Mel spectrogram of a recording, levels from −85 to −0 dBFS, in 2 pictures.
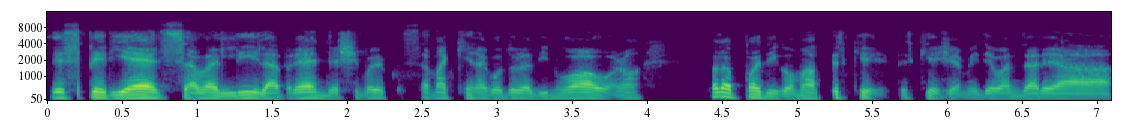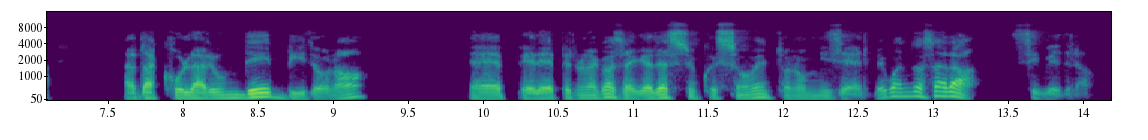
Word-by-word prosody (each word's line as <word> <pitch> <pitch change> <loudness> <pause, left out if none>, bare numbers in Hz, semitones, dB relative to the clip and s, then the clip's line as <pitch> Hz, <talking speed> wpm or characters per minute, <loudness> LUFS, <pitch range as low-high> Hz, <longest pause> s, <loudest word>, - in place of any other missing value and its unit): l'esperienza, 115 -2 +5
vai 110 0 +3
lì, 115 +2 +2
la 105 -1 +3
prendi, 110 0 +1
esci 100 0 -5
fuori 110 +1 -3
con - - -35
questa - - -10
macchina 105 -2 -5
che 105 - -7
odora 105 0 -3
di 105 +1 -8
nuovo, 105 -2 +1
no. 110 +2 -7 0.4
Però 165 -1 +5
poi 130 -2 +2
dico: 100 -2 -3
"Ma 105 0 -1
perché 105 -8 -5
perché - - -8
cioè 95 -2 -8
mi 95 +1 -11
devo 100 +1 -3
andare 100 0 -2
a 95 -1 -1 0.5
ad - - -5
accollare 115 -1 +2
un 120 +1 -2
debito, 120 -9 +3
no, 155 +10 -3 0.6
ehm, 100 0 -2
per, 100 - -2
ehm, 105 0 +1
per 110 - -7
una 115 +1 -2
cosa, 125 -7 0
che 100 - -2
adesso 120 +2 +2
in - - -12
questo 110 +2 -4
momento 120 -3 -4
non 105 0 -8
mi 105 - -8
serve." 85 -2 -7
Quando 175 +1 -1
sarà 180 0 +2 0.2
si - - -13
vedrà. - - -13
110 Hz, 205 wpm, -24 LUFS, 100-115 Hz, 0.6 s, l'esperienza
